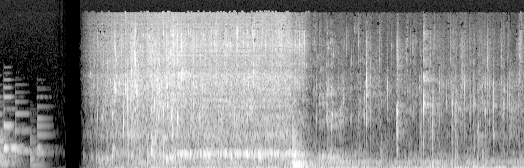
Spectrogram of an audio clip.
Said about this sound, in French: Je me lave les mains une douzaine de fois par jour, probablement plus. Je me frotte de façon obsessionnelle. Je frotte en espérant que cela fasse une différence.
